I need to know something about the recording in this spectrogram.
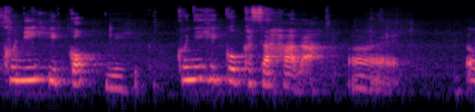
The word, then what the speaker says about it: Kunihiko: yeah but you say you have to say four syllables Kunihiko me Kunihiko Kasahara alright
